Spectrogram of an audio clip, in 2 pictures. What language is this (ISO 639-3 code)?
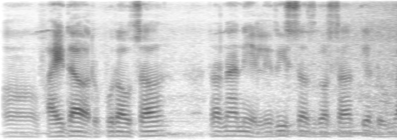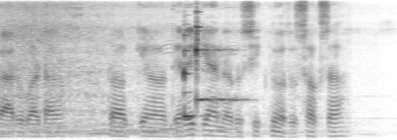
nep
